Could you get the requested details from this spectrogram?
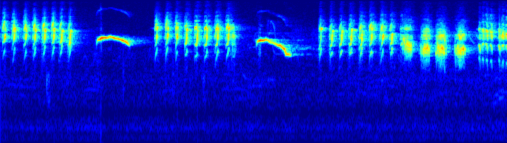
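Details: Sedge warbler song: fast rattling trills of repeated buzzy notes, broken by clear whistled slurs that fall in pitch, then faster chattering phrases; a clean, uninterrupted recording.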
